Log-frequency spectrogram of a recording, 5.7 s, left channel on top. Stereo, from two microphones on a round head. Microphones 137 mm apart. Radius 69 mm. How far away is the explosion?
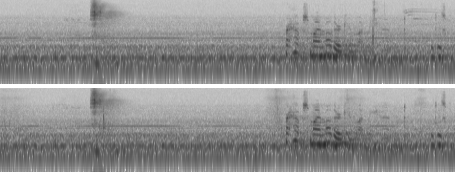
I don't hear an explosion.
